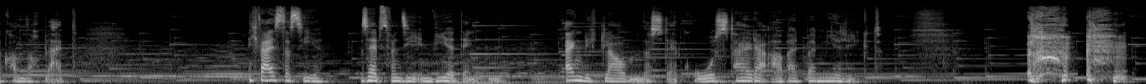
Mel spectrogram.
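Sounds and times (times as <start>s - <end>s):
speech: 0.1s - 1.2s, 2.5s - 9.3s, 10.6s - 11.4s
harsh broadband coughs: 10.2s - 11.4s.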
